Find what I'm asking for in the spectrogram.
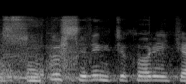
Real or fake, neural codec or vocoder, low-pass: fake; codec, 16 kHz in and 24 kHz out, 1.1 kbps, FireRedTTS-2 codec; 9.9 kHz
